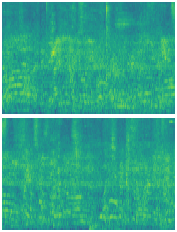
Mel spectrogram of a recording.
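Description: A crowd chatters and cheers in a noisy hall.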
